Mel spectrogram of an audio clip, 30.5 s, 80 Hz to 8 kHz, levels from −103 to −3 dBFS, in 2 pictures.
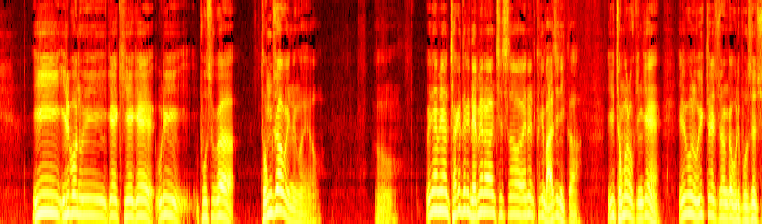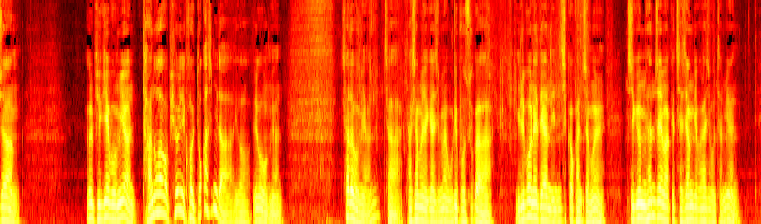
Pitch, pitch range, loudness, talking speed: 135 Hz, 110-160 Hz, -16 LUFS, 275 characters per minute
